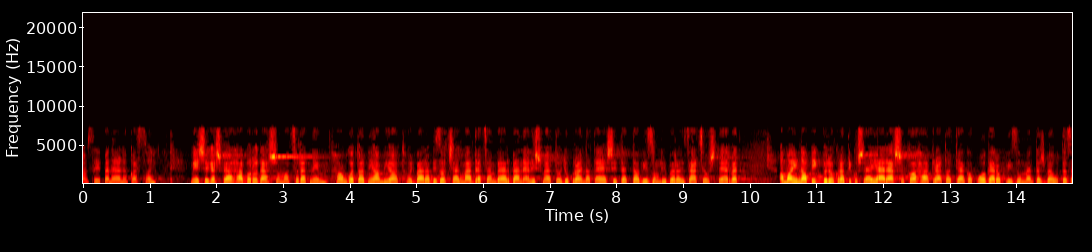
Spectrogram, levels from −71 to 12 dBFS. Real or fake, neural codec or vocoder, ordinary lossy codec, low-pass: real; none; none; 7.2 kHz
